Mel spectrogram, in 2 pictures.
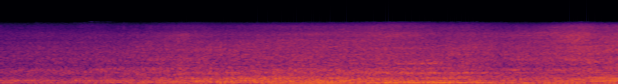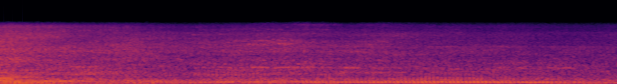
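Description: Road traffic passing on a busy street: a large bus and then a box truck drive by, their engines loudest in the middle, with a falling pitch as they go past, over a steady flow of other vehicles.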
